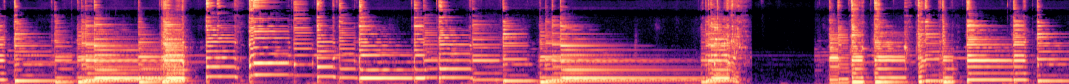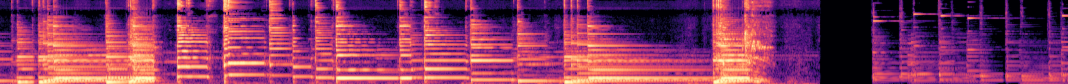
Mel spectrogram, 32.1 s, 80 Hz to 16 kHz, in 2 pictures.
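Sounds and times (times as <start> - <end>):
acoustic guitar picking and strumming: 0.0 - 11.3, 12.2 - 28.1.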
